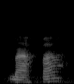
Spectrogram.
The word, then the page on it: nada: Aneityum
